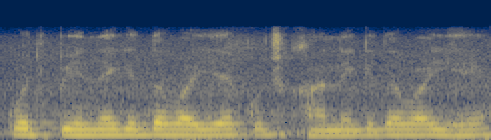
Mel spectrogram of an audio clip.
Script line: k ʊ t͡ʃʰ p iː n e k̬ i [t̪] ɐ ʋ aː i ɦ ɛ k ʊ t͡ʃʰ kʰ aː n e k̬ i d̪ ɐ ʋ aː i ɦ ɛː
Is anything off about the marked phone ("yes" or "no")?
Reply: yes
